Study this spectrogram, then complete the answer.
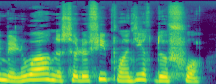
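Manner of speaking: ordinary delivery, nothing marked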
